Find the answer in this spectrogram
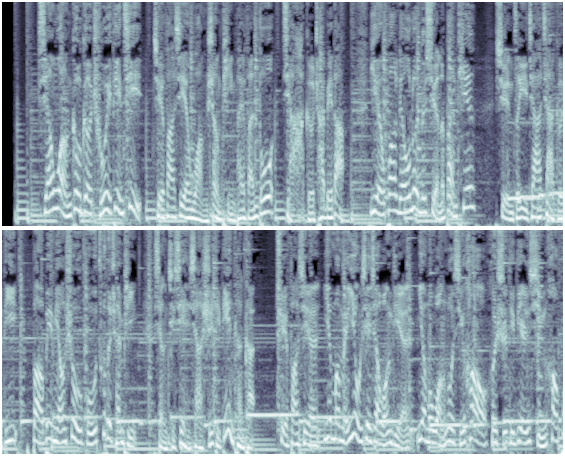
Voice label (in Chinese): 男 年轻欢乐; 男B1-大气沉稳; 科技时尚; MG飞碟《网购》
